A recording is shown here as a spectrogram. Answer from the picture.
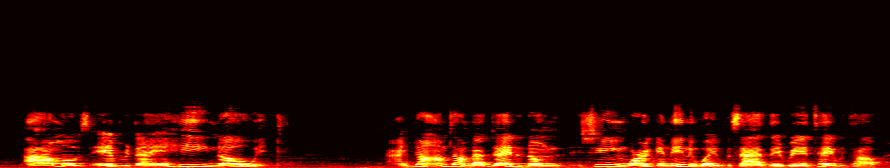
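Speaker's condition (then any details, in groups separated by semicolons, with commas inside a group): Cerebral palsy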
